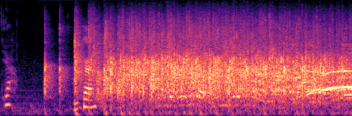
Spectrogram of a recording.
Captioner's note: audience applauding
